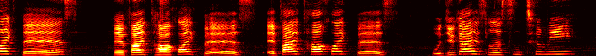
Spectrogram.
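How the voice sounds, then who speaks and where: In a put-on character voice, a man uses falsetto at an extremely high pitch and speaks at a fairly slow pace. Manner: calming, sweet.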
